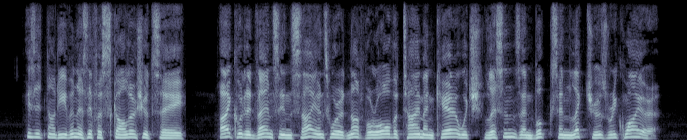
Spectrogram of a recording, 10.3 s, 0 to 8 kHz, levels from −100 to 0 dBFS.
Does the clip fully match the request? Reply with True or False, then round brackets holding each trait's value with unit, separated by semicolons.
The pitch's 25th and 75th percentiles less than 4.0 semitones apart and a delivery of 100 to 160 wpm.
False (2.9 semitones; 180 wpm)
